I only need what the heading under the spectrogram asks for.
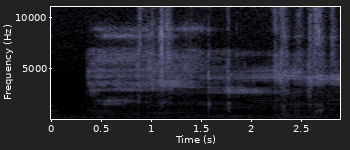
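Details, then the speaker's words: Tatvida brushless rotary tattoo machine at 9 volts with a Himala needle cartridge: smooth steady high buzz, even pitch, no rattle or stutter; normal running. "9 volts avec Himala, on est sur un bruit super correct."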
